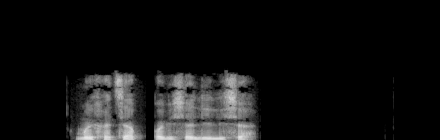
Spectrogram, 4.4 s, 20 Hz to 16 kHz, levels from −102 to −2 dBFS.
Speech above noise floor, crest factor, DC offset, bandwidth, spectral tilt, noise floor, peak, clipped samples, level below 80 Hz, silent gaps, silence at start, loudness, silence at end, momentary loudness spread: over 70 dB; 20 dB; under 0.1%; 8 kHz; -5 dB/octave; under -90 dBFS; -2 dBFS; under 0.1%; -56 dBFS; 1.47-1.53 s; 0.75 s; -21 LUFS; 1.9 s; 3 LU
